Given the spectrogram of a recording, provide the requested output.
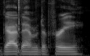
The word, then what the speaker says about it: Gotdamnitdupri: Gotdamnitdupri. It's spelled as said.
